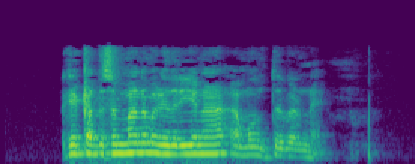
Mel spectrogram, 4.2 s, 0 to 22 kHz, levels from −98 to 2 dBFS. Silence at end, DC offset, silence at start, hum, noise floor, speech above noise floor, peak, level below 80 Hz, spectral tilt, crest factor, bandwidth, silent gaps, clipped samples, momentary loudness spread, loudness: 0.95 s; under 0.1%; 0.6 s; none; -84 dBFS; 67 dB; -2 dBFS; -56 dBFS; -6 dB/octave; 18 dB; 8.2 kHz; none; under 0.1%; 14 LU; -17 LUFS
